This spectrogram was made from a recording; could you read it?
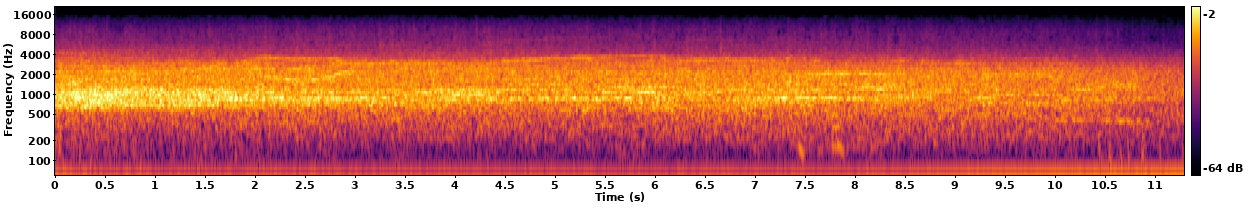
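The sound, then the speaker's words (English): Steady, sustained applause from a large stand-up comedy audience, given for a band, fills the whole stretch, a dense wash of clapping that holds strong before easing slightly toward the end, with no voices standing out. “Before I even get started, I want to say, how about big round of applause for …?”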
